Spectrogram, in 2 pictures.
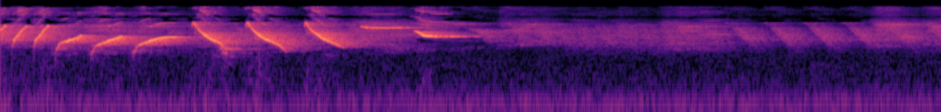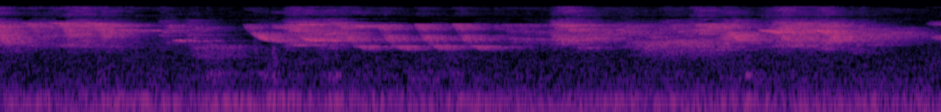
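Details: Singing canary giving a long, richly varied song: about two seconds of loud, rapidly repeated downward-sweeping whistles, then a softer chattering twitter that carries on at lower volume.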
